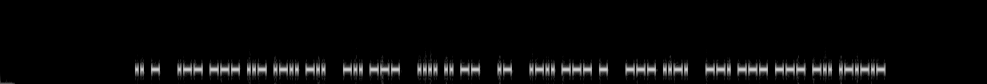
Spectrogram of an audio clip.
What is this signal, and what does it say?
Morse code, heard as a keyed tone, about 43 wpm, 700 Hz. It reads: IT WOULD DO HIM A LOT OF GOOD.
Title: Sentences from Top 1000 Words - Review Part 3 - 45wpm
